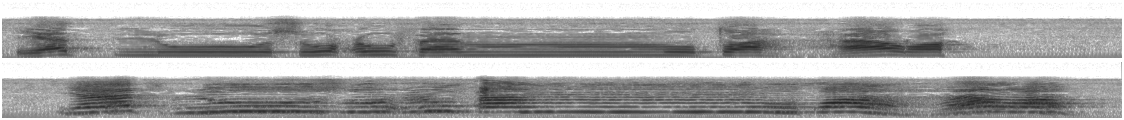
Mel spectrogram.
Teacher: یہاں صحفم ادغام بغنہ ہوگا، تنوین کے بعد میم ہے، تو پر پڑھیں گے اور را بھی پر ہوگا اوپر زبر ہے.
